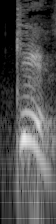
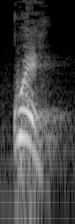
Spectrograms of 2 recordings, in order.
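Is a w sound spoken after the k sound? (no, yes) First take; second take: no; yes. First: The u is silent, with no w sound. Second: The u is voiced as a w sound. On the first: "Você notou se eu pronunciei a letra U? Não" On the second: "Agora sim, você ouviu o som da letra U"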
